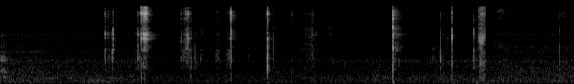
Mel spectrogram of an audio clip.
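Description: Irregular light clicks and taps from handling a metal vape box mod while seating a silicone squonk bottle in it, about a dozen scattered sharp clicks.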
